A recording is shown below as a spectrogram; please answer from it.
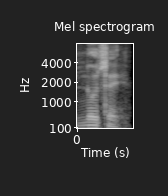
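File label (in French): "Nozay" French, Paris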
